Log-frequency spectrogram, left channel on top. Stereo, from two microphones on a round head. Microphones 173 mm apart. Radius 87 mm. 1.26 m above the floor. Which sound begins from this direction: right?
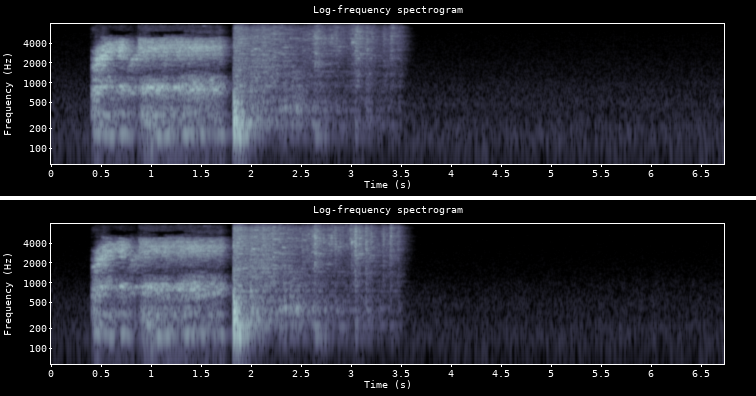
Breaking glass, at 1.8 s.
